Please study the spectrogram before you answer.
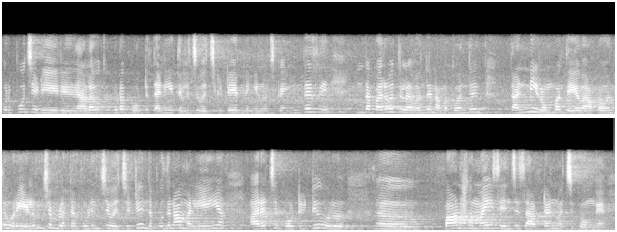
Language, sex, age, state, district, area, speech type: Tamil, female, 30-45, Tamil Nadu, Perambalur, rural, spontaneous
